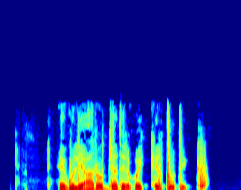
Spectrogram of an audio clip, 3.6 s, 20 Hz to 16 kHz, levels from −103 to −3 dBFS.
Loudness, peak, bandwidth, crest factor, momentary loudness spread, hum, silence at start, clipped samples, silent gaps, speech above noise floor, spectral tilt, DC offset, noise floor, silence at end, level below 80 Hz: -16 LUFS; -2 dBFS; 7.2 kHz; 14 dB; 13 LU; none; 0.9 s; under 0.1%; none; 65 dB; -8.5 dB/octave; under 0.1%; -79 dBFS; 0.5 s; -50 dBFS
